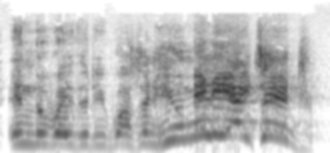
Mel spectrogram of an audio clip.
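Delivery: scream against God. Retold or imitated. Ava railing against God in Konya, building to a shout. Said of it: "the same scream against God".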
